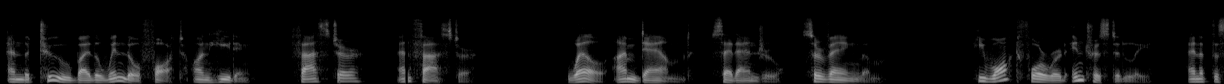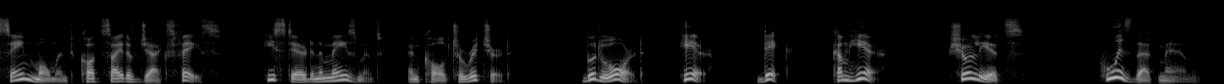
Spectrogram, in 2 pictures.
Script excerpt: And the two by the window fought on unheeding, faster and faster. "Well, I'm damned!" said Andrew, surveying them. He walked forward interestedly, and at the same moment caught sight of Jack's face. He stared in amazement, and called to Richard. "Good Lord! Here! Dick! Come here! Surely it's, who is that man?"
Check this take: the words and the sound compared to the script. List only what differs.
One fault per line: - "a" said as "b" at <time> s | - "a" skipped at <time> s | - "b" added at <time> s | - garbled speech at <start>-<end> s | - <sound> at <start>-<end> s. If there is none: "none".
- "on" skipped at 1.9 s
- dropout at 4.0-4.1 s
